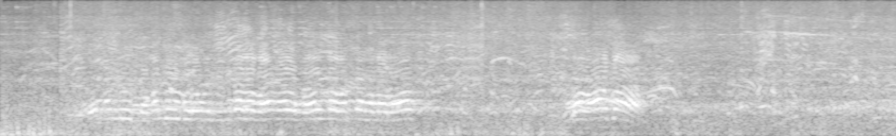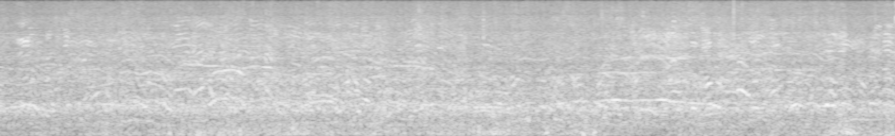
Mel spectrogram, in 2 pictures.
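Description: Water splashes as many people wade through a river.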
